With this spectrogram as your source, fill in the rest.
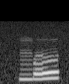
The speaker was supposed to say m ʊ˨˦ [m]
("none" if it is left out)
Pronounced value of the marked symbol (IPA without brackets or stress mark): none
